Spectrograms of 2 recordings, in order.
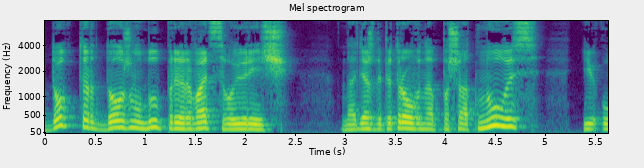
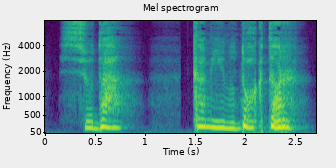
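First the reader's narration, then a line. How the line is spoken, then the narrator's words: Whispered. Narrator (Russian): шептала она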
